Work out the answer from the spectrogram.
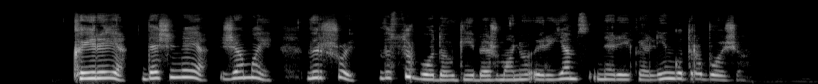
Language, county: Lithuanian, Vilnius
